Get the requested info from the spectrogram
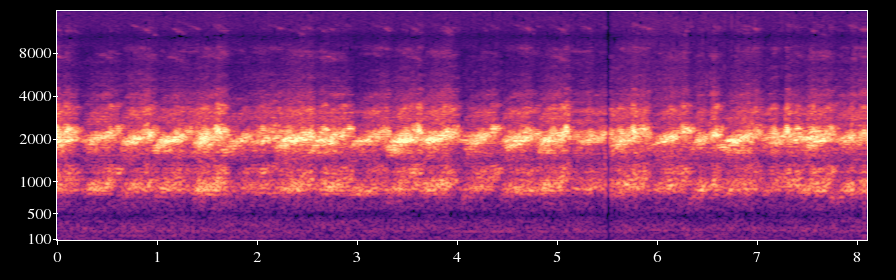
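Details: Many frogs croak at once, their fast, rattling pulses merging into a continuous buzzing drone that holds an even level throughout, interrupted only by a sharp click midway.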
